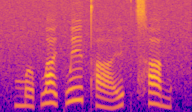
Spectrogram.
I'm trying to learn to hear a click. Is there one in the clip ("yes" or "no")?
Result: no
